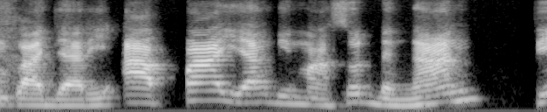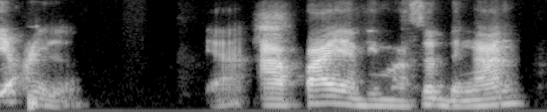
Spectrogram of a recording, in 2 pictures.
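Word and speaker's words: فعل: Fi'il. Fi'il. Itu huruf tengahnya apa sih? Fi'ala. Gimana bacanya? Gimana? Fi'al. Fi'al. Fi'la. Ingat ya, Fi- itu ain ya. Iya, Ya. fi'il. Ya, Fi'al. jangan sampai berubah jadi hamzah.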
